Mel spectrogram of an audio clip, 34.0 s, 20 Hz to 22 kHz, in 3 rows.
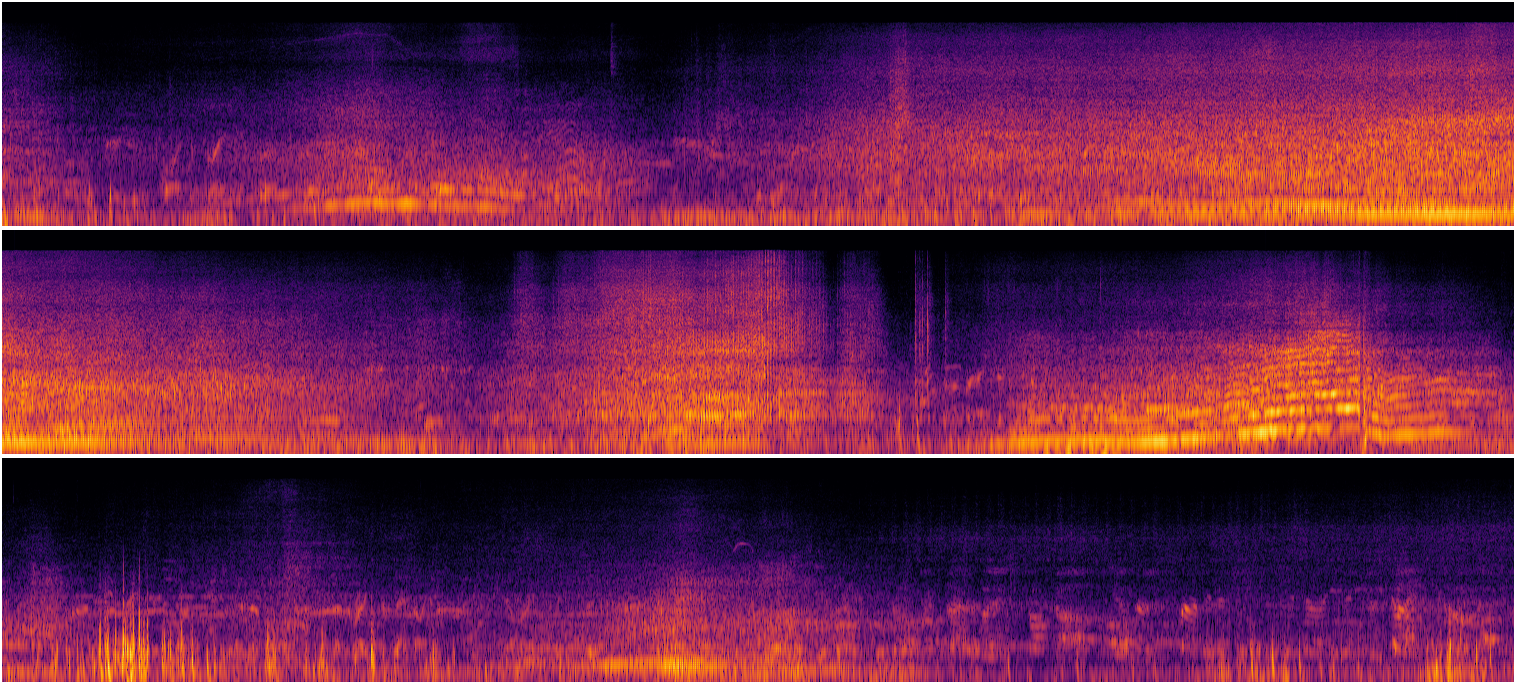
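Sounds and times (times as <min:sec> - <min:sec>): sports car engine revving: 0:00.0 - 0:30.0
car accelerating past: 0:26.4 - 0:29.6.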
